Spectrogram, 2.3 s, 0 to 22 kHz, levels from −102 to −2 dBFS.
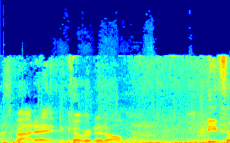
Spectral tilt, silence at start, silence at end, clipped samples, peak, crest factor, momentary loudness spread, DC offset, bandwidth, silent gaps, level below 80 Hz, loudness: -4 dB/octave; 0 s; 0 s; under 0.1%; -12 dBFS; 18 dB; 7 LU; under 0.1%; 18.5 kHz; none; -44 dBFS; -30 LUFS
